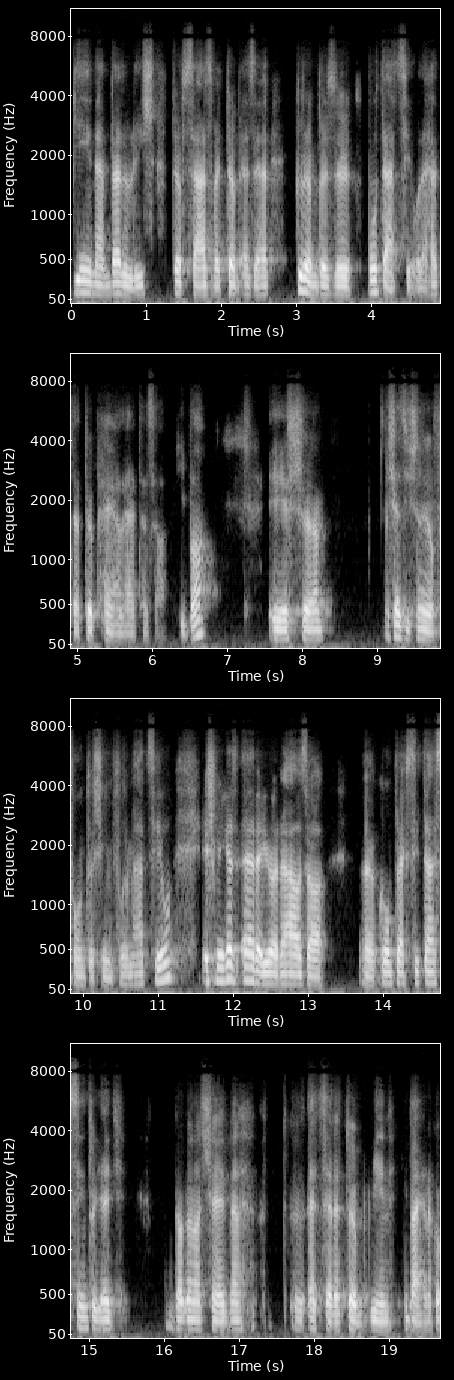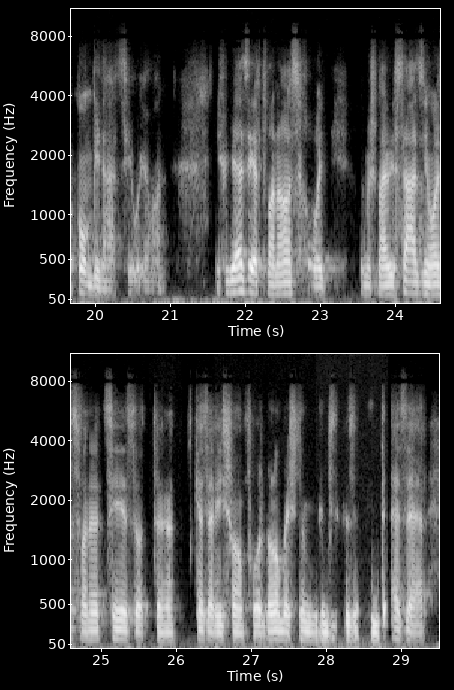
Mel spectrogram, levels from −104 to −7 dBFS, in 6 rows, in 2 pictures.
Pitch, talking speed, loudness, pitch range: 105 Hz, 125 wpm, -20 LUFS, 100-115 Hz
